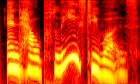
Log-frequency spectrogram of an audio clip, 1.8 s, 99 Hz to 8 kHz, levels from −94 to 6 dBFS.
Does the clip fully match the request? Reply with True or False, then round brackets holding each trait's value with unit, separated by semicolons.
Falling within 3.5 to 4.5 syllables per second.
True (4.2 syllables/s)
